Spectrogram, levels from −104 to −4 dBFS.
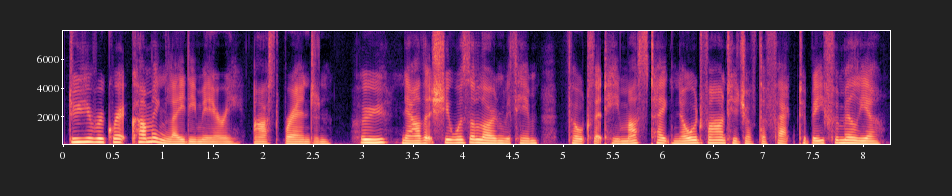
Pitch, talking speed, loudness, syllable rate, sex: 175 Hz, 210 wpm, -18 LUFS, 5.6 syllables/s, female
